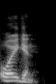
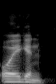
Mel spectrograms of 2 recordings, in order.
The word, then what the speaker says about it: Eugen: And by the third time each time I'm saying Eugen, she seems to be sort of wincing a little. And she's like, it's Eugen. In Germany, we say it's Eugen.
